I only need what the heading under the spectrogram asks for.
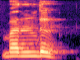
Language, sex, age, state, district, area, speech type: Sindhi, female, 30-45, Gujarat, Surat, urban, read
